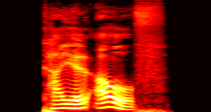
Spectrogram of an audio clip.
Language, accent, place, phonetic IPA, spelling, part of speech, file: German, Germany, Berlin, [ˌtaɪ̯l ˈaʊ̯f], teil auf, verb, De-teil auf.ogg
- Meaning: 1. singular imperative of aufteilen 2. first-person singular present of aufteilen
